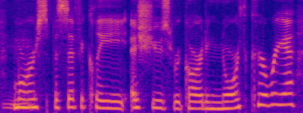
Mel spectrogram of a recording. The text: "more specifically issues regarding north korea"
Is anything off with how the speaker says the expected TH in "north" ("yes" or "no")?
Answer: no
